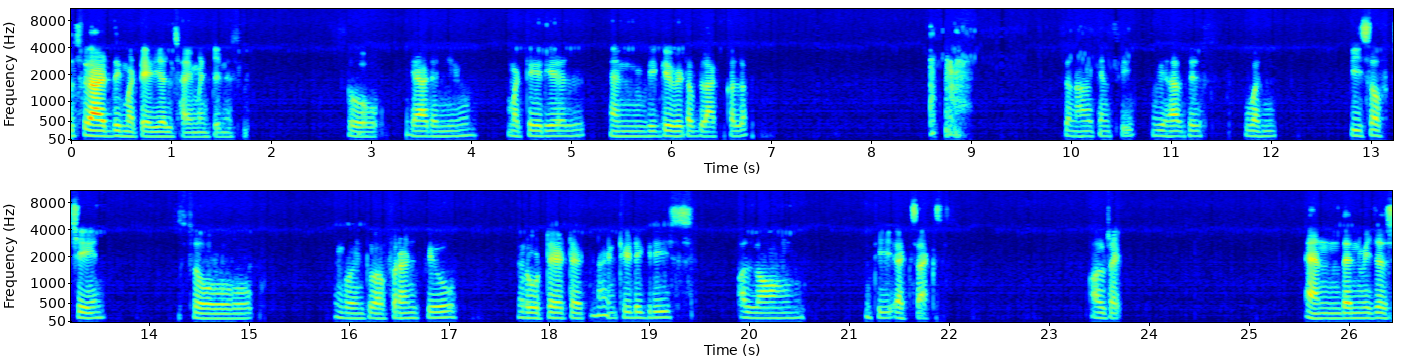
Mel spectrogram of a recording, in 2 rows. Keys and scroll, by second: 15.7 End, 17.8 r, 20.5 z.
